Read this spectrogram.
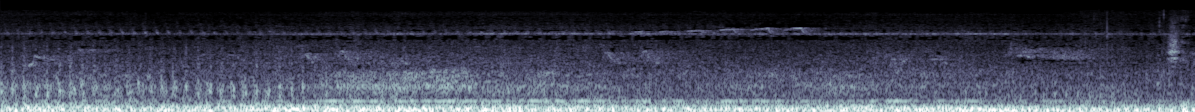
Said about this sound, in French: Je me suis dirigé vers le bruit. J'ai vu une clairière. Je suis sorti dans la clairière, et là l'hélico est arrivé, a tourné au-dessus de moi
